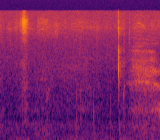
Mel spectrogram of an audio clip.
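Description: Near silence, with faint handling of a football boot in the hands and a small click about one and a half seconds in.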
